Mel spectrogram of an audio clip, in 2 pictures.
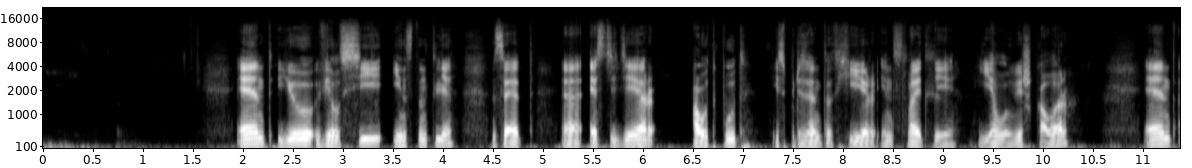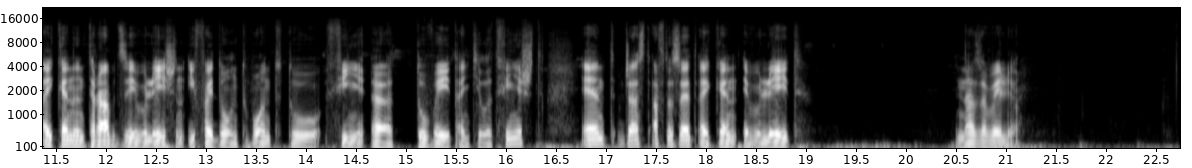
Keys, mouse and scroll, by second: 1.1 ctrl+e, 10.6 click, 11.7 ctrl+n, 13.9 ctrl+b, 16.7 ctrl+n, 16.8 ctrl+n, 18.9 ctrl+e, 21.0 ctrl+b.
